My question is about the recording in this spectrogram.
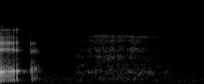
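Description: A man's voice finishing a word at the very start, then a faint, soft hiss for about a second.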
